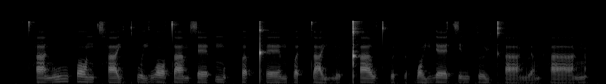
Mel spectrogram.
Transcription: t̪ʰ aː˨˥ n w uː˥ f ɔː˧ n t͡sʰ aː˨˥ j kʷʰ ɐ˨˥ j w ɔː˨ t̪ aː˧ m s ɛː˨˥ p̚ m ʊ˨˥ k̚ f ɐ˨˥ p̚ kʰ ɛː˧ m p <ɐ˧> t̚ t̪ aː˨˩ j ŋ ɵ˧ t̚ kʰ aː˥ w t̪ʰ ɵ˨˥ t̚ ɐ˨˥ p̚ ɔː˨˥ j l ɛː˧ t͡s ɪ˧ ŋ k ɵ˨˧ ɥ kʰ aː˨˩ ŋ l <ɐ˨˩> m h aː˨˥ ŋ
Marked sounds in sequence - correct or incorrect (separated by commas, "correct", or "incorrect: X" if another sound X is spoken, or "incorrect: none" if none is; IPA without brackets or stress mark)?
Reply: correct, incorrect: ɐ˨˥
